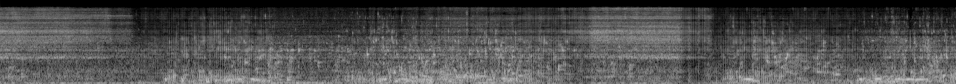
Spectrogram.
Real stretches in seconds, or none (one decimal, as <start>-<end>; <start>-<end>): 0.0-1.4; 2.7-5.2; 5.9-6.8; 8.6-9.6

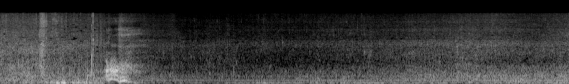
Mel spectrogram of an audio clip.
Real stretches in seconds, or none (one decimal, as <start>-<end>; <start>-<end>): 0.0-1.0; 1.8-5.7

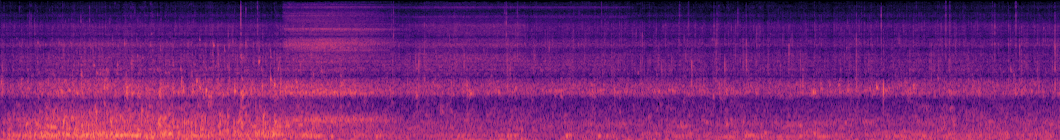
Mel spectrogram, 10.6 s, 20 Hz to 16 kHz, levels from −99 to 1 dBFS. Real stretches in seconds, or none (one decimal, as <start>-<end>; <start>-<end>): 0.0-1.0; 1.6-4.4; 7.0-10.6

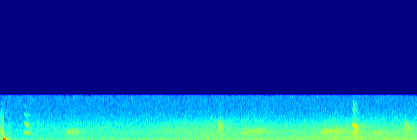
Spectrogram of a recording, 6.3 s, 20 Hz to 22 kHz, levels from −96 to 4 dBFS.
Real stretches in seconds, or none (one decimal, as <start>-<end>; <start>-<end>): 0.0-6.3

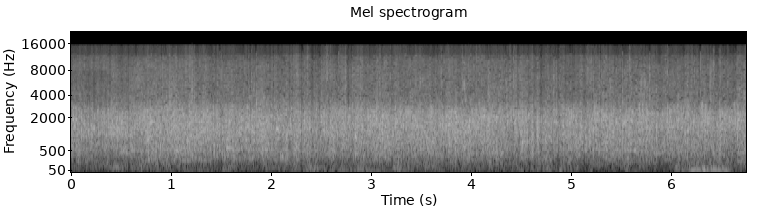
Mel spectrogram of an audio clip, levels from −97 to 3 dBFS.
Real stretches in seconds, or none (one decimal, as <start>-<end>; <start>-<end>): 0.7-2.0; 2.9-4.4; 5.2-6.8

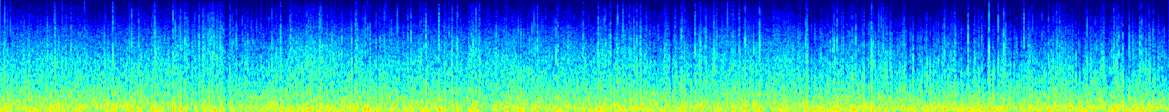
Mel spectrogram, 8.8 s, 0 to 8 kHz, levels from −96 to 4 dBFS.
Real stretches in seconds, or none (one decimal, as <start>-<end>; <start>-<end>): 0.0-4.9; 5.9-8.8

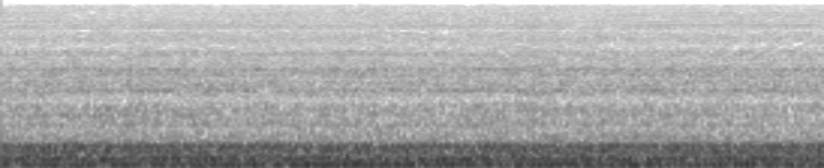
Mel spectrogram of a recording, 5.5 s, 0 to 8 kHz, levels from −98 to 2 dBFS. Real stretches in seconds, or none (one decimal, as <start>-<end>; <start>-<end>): 0.0-0.4; 3.7-5.5

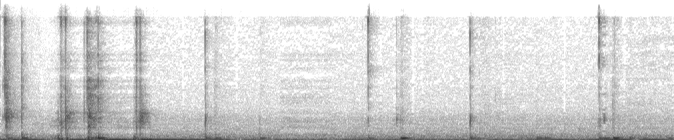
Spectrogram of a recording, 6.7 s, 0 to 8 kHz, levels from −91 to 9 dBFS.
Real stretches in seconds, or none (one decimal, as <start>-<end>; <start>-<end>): 0.0-0.5; 1.5-2.8; 3.3-6.7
